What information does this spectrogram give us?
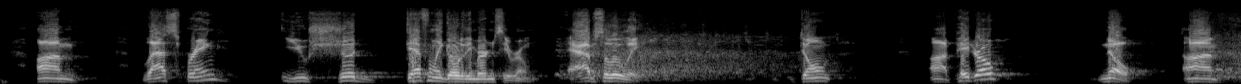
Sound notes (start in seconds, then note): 5.8 laughter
